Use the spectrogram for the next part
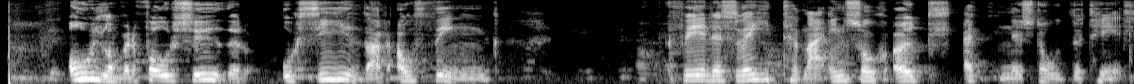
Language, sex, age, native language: Icelandic, male, 18-19, Icelandic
